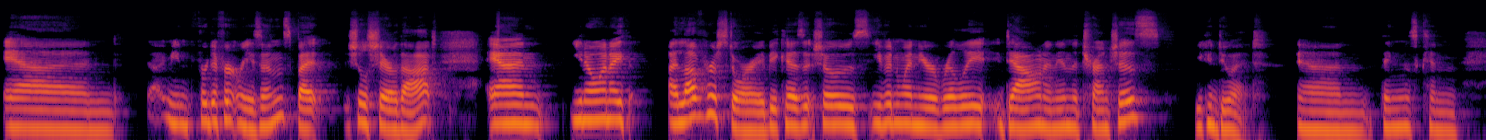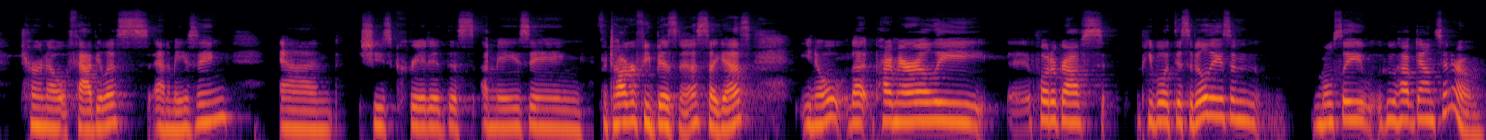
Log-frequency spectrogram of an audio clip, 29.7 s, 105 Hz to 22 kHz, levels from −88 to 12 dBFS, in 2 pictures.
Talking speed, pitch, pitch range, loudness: 135 wpm, 190 Hz, 170-220 Hz, -24 LUFS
